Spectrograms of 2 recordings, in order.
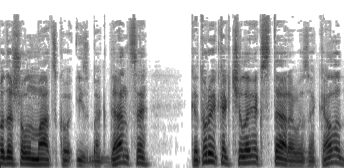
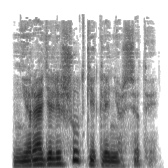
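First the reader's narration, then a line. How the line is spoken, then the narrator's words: Plain. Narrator (Russian): Збышка ответил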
